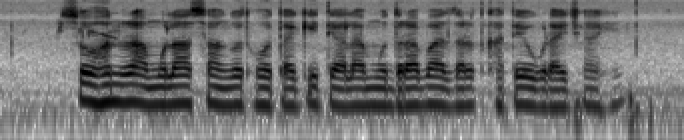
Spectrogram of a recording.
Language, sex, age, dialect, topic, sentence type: Marathi, male, 18-24, Standard Marathi, banking, statement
